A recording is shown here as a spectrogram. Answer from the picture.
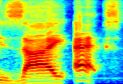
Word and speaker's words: XYAYX: Let's get into the phonetics, like xylophone. And in the X, if you put AY together, the Y is silent. And so it's technically XYAYX.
